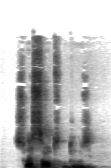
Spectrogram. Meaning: seventy-two
- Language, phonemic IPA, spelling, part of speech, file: French, /swa.sɑ̃t.duz/, soixante-douze, numeral, LL-Q150 (fra)-soixante-douze.wav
